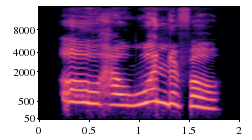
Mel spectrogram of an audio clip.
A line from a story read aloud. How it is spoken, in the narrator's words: Emma exclaimed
